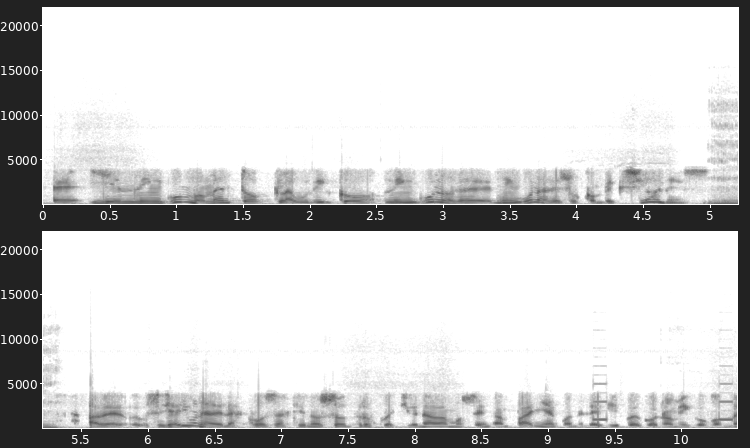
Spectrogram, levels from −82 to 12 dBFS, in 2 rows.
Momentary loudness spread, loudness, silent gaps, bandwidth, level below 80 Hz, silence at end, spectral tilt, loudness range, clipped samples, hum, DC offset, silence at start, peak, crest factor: 5 LU; -29 LUFS; none; 13.5 kHz; -48 dBFS; 0 s; -6 dB/octave; 1 LU; under 0.1%; none; under 0.1%; 0 s; -10 dBFS; 20 dB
